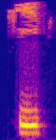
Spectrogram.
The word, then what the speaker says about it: Keith: Keith, K-E-I-T-H.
